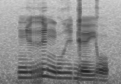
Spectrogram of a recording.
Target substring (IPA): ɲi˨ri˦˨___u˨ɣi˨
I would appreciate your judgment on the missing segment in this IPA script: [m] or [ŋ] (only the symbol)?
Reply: ŋ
